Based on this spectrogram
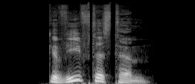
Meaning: strong dative masculine/neuter singular superlative degree of gewieft
- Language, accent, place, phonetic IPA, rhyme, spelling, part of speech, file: German, Germany, Berlin, [ɡəˈviːftəstəm], -iːftəstəm, gewieftestem, adjective, De-gewieftestem.ogg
